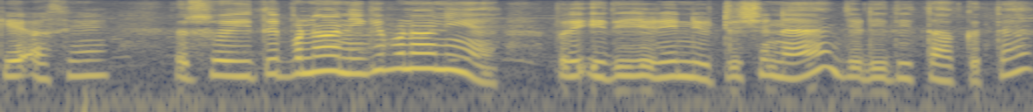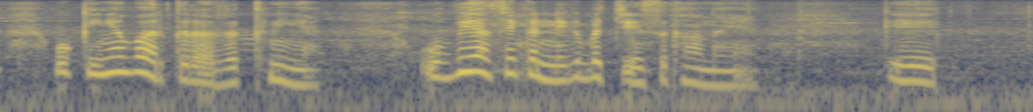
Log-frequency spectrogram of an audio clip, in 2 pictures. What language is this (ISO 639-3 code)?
doi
